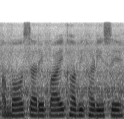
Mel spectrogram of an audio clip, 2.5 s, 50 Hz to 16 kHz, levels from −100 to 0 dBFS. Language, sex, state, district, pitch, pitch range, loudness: Hindi, female, Chhattisgarh, Raipur, 170 Hz, 165-175 Hz, -12 LUFS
